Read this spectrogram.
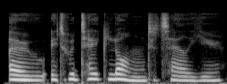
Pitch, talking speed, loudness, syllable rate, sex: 200 Hz, 210 wpm, -16 LUFS, 3.9 syllables/s, female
